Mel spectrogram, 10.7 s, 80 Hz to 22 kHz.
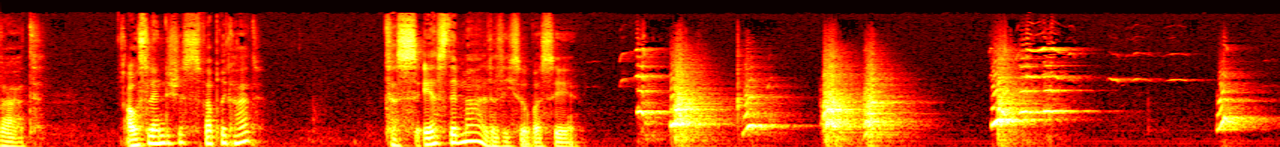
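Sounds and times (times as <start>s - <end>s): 
speech: 0.0s - 0.4s, 1.0s - 2.2s, 3.2s - 5.4s
dog howling and yelping: 5.2s - 7.6s, 8.2s - 10.6s.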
